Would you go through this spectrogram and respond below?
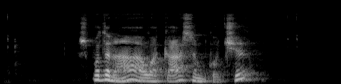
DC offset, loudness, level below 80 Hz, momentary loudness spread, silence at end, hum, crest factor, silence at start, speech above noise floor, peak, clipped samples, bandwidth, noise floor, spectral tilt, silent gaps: under 0.1%; -25 LUFS; -70 dBFS; 7 LU; 0.85 s; none; 22 dB; 0.8 s; 48 dB; -6 dBFS; under 0.1%; 11.5 kHz; -72 dBFS; -4.5 dB/octave; none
